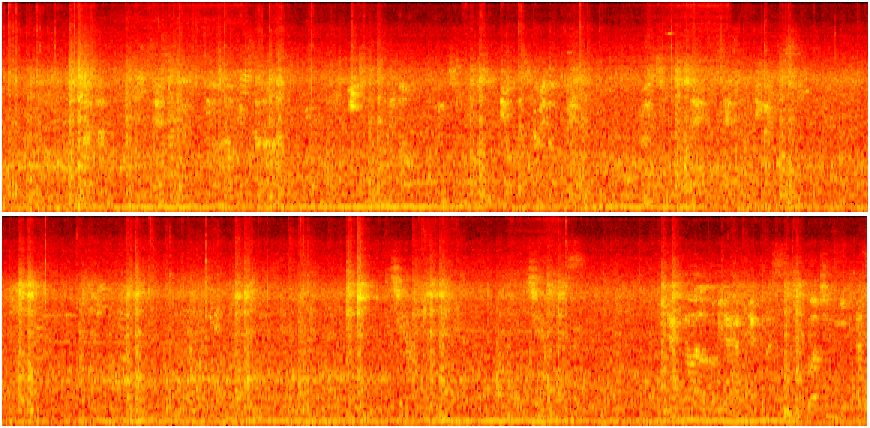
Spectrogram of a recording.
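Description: A train's motor hums steadily inside a moving carriage.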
